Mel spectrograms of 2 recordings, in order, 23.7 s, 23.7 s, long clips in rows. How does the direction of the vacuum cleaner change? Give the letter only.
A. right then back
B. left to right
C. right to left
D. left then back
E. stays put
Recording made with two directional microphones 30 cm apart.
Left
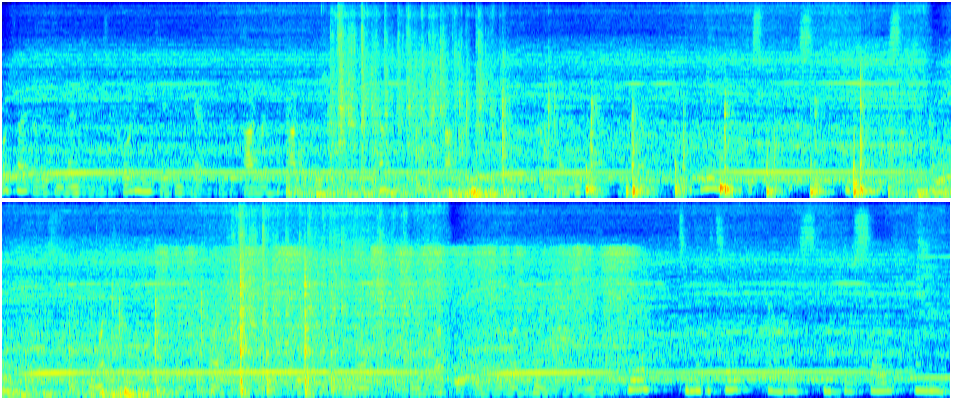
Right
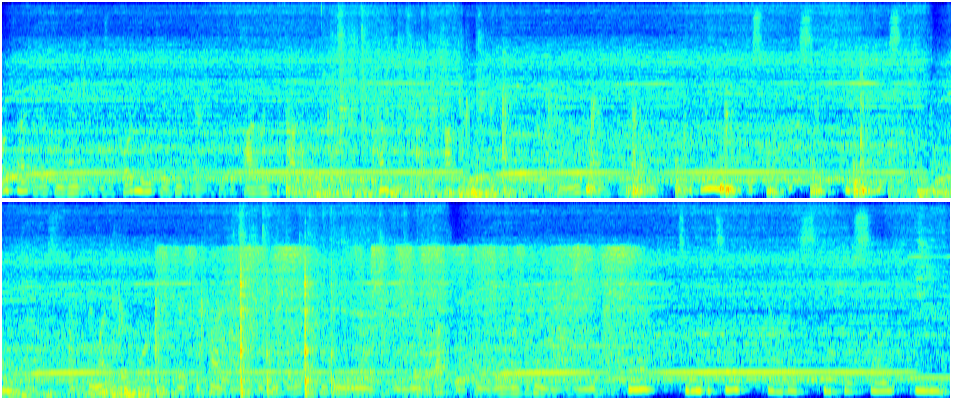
D.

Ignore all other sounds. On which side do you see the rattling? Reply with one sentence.
You can hear the rattling on the left.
